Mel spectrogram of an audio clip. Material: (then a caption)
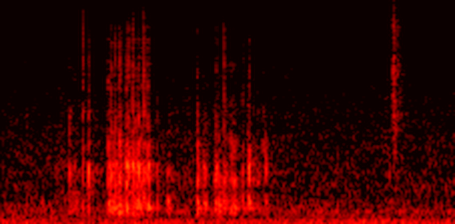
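Plastic. Fingertips brush and scratch the bristles of a black plastic paddle hairbrush. Two quiet bursts of soft, scratchy rustling, centered in the midrange, are followed by a single brief bright tick near the end. Low background hum fills the gaps.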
